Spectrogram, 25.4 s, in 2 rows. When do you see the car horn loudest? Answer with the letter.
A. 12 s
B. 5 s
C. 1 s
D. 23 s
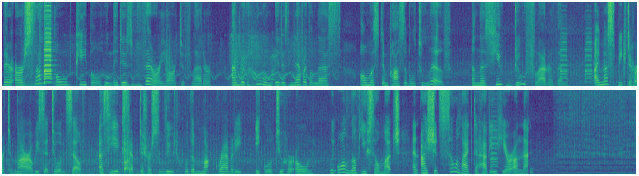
C.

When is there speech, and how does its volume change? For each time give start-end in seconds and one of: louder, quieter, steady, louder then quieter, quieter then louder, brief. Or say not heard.
0.0-23.4 steady.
